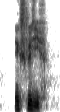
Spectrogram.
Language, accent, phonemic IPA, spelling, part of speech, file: French, France, /ɛk.skly.zif/, exclusif, adjective, LL-Q150 (fra)-exclusif.wav
- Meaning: exclusive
